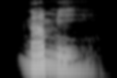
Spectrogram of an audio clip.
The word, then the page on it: nami: Yawa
